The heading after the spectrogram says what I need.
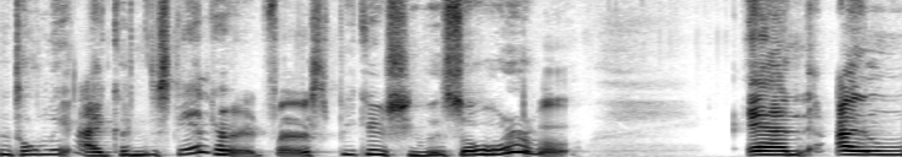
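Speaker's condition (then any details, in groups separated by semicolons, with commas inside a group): Cerebral palsy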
